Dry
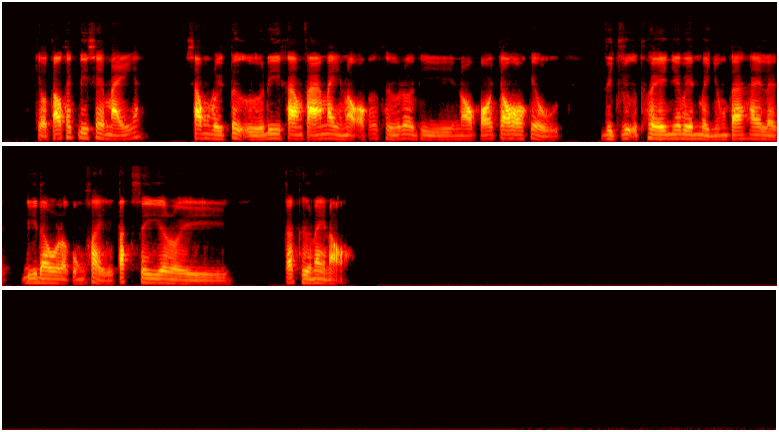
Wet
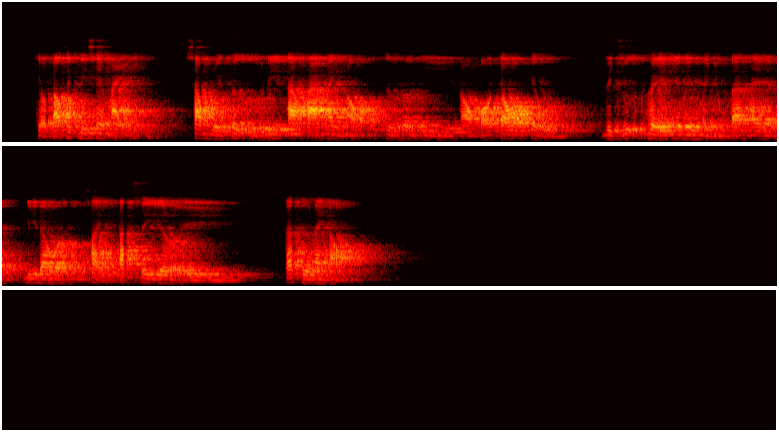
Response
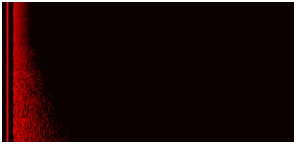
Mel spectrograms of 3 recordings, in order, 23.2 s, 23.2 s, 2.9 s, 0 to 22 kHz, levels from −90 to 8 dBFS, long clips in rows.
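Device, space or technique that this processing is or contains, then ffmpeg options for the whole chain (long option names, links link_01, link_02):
supermarket ceiling speaker: -filter_complex "[0:a]highpass=260,lowpass=5700[link_01];[1:a]atrim=start_sample=2205[link_02];[link_01][link_02]afir=irnorm=-1:irlink=0,volume=-6.5dB"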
